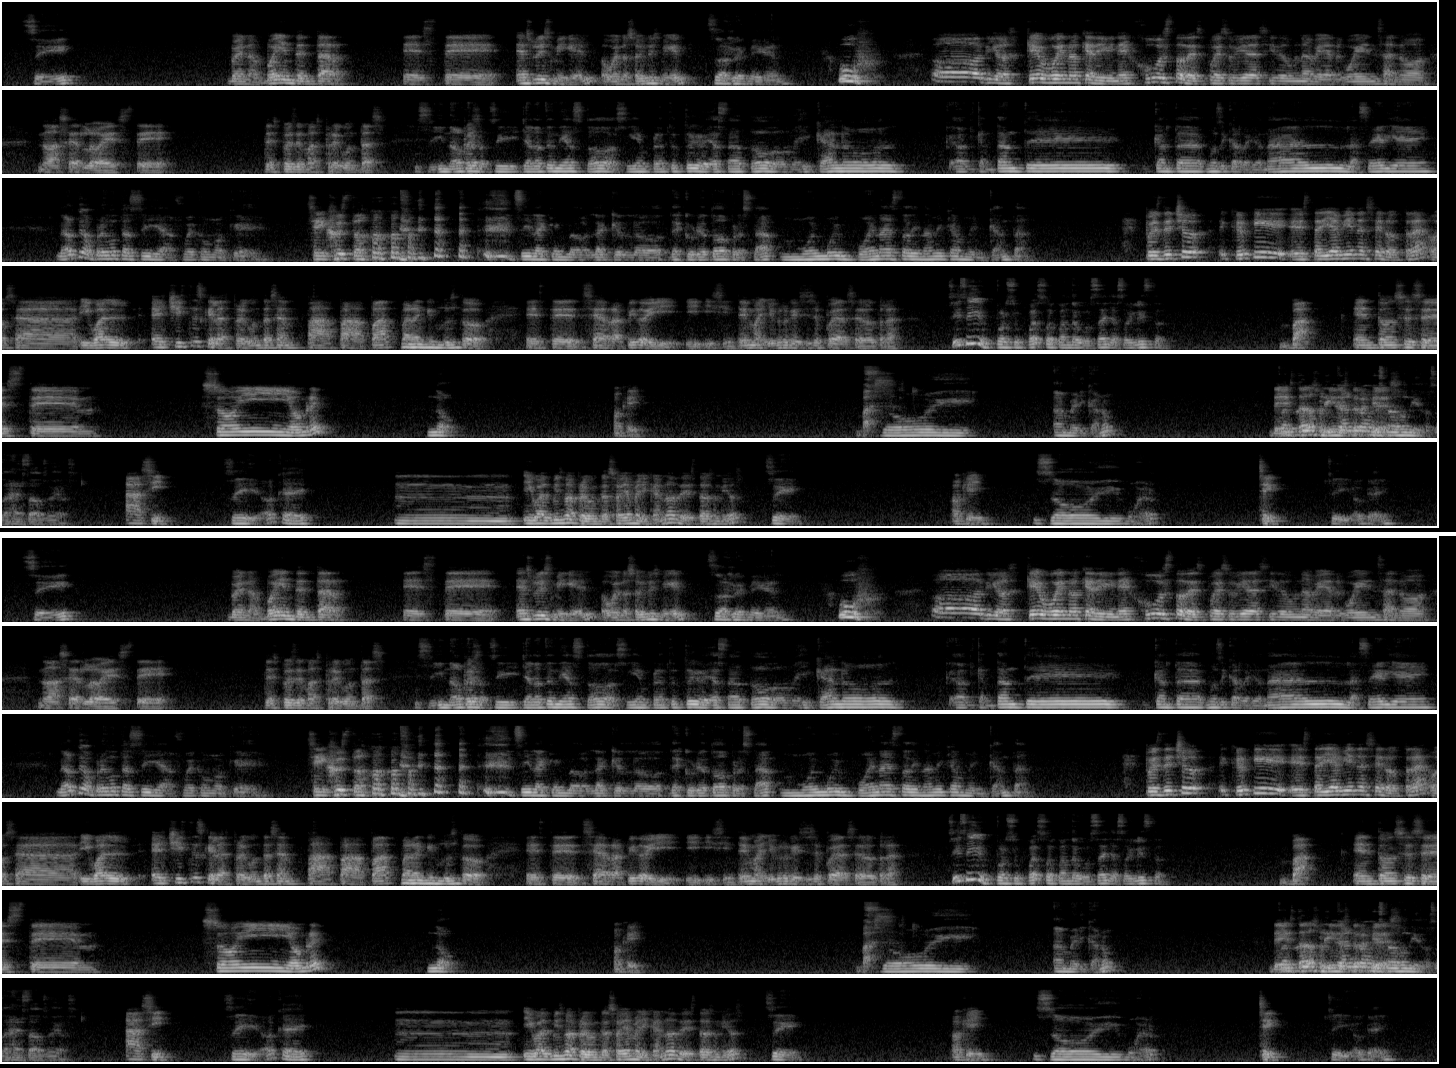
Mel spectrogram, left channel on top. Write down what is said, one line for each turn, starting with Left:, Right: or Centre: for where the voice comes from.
Right: Sí,
Left: Bueno, voy a intentar. Este, ¿es Luis Miguel? O bueno, soy Luis Miguel.
Right: sos Luis Miguel.
Left: Uf, oh Dios, qué bueno que adiviné justo después. Hubiera sido una vergüenza no, no hacerlo, este, después de más preguntas.
Right: Sí, no,
Left: Pues
Right: pero sí, ya lo tenías todo así enfrente tuyo, ya estaba todo, mexicano, ca- cantante, canta música regional, la serie. La última pregunta sí ya fue como que...
Left: Sí, justo. <laughs>
Right: <laughs> Sí, la que lo, la que lo descubrió todo, pero está muy, muy buena esta dinámica, me encanta.
Left: Pues de hecho, creo que estaría bien hacer otra. O sea, igual, el chiste es que las preguntas sean pa, pa, pa, para
Right: <laughs>
Left: que justo este sea rápido y, y, y sin tema. Yo creo que sí se puede hacer otra.
Right: Sí, sí, por supuesto, cuando guste, ya soy listo.
Left: Va. Entonces, este, ¿soy hombre?
Right: No,
Left: Ok, vas.
Right: soy americano.
Left: ¿De
Right: Cuando
Left: Estados
Right: digo americano,
Left: Unidos te refieres?
Right: Estados Unidos, ajá, Estados Unidos.
Left: Ah, sí.
Right: Sí, ok,
Left: Mm, igual, misma pregunta. ¿Soy americano de Estados Unidos?
Right: sí.
Left: Ok,
Right: Soy mujer,
Left: sí.
Right: sí, ok,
